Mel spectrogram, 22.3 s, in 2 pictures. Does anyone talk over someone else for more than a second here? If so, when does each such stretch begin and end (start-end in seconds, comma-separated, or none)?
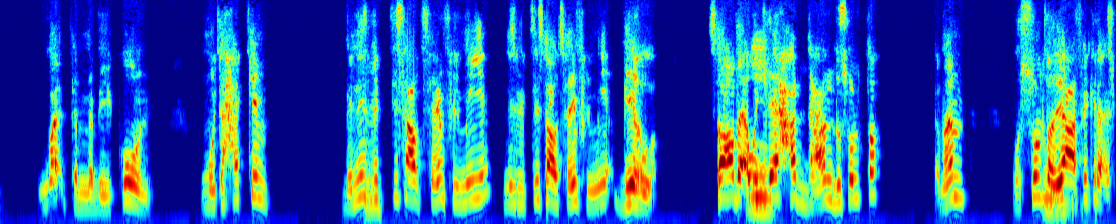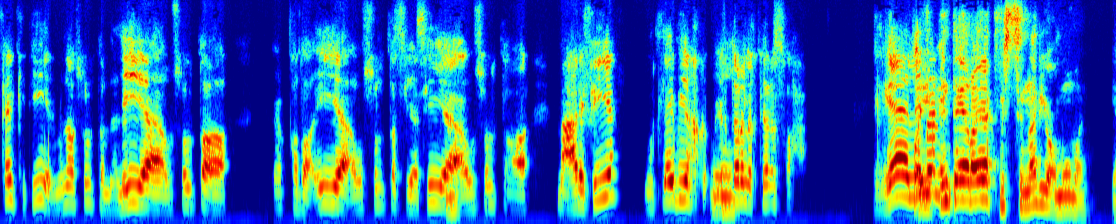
none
